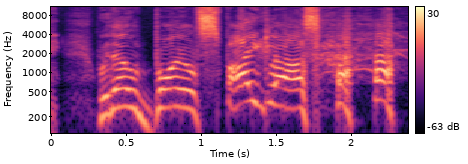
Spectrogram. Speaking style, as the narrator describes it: cried

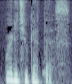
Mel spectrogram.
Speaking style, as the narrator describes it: He would whisper

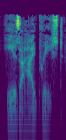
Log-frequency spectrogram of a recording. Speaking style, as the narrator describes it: Harar said, then sighed with purpose

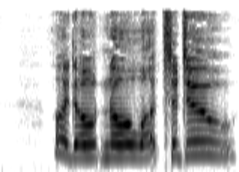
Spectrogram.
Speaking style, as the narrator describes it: she wailed

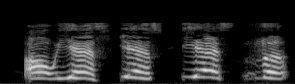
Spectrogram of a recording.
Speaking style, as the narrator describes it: she screamed

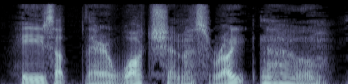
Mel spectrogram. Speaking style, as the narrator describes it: Liam said, his voice low

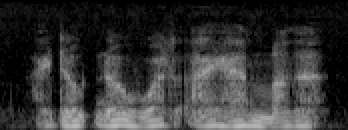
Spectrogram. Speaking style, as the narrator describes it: she whispered in her voice that was seldom more than a whisper

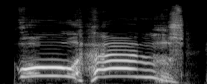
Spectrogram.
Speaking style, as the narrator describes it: his voice tearing blood from his throat

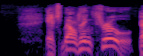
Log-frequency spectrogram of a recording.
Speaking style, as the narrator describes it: Benson Tomry cried

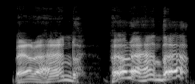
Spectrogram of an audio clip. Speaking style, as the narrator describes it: he called out

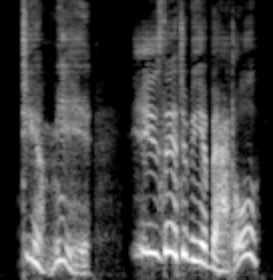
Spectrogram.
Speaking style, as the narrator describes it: cried Stephen

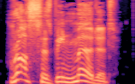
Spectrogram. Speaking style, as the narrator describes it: he shouted

